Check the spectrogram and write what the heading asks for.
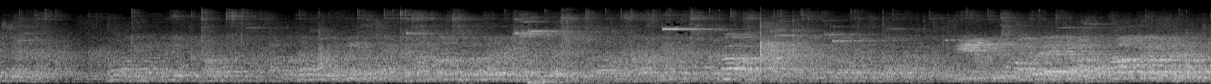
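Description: Table tennis balls clicking off bats and tables in quick, irregular rallies at several tables at once, over a murmur of voices in an echoing sports hall.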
